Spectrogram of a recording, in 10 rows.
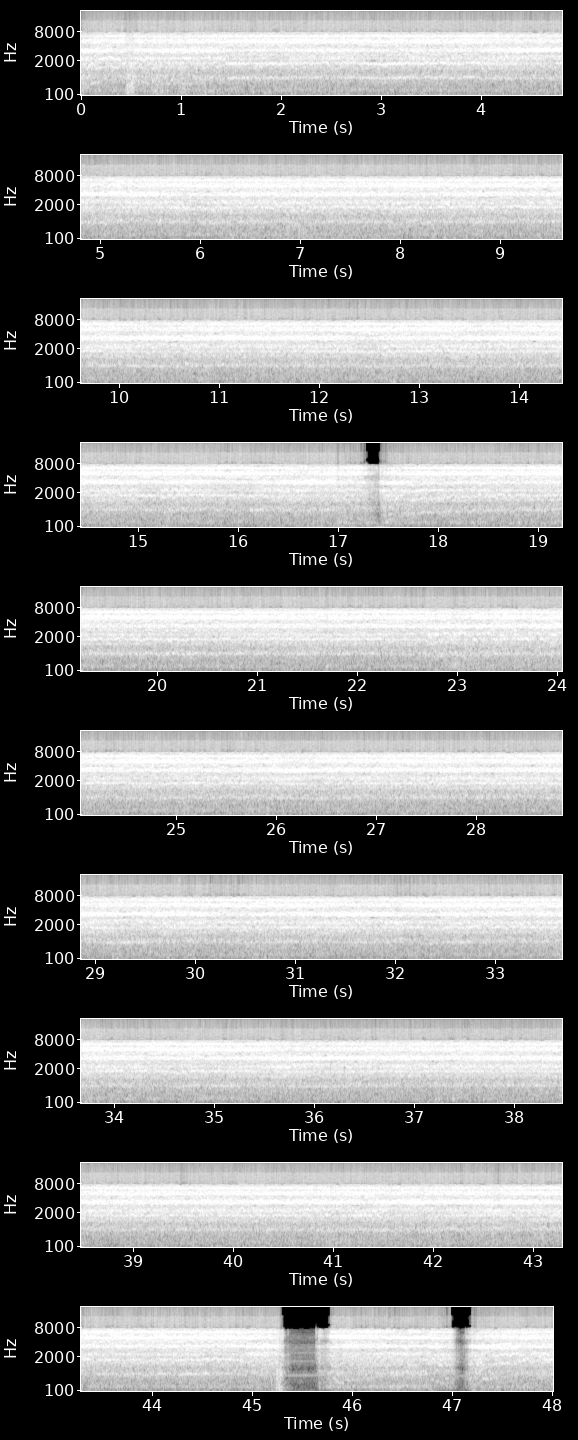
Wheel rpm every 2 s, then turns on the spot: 170, 230, 220, 220, 230, 230, 220, 230, 170, 200, 220, 230, 230, 230, 230, 230, 230, 230, 230, 230, 230, 230, 180, 130.
none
